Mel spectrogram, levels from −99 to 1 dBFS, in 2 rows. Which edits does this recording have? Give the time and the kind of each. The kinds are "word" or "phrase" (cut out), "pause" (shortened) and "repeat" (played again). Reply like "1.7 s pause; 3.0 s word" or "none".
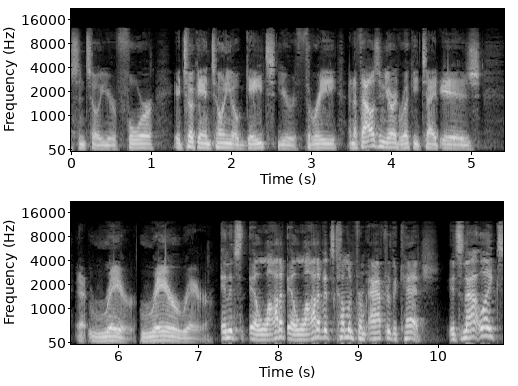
2.6 s word; 3.4 s pause; 4.1 s phrase; 4.6 s word; 6.2 s pause; 8.1 s repeat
